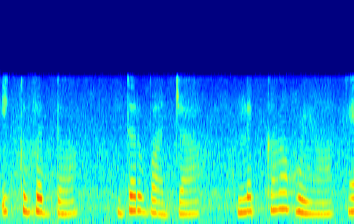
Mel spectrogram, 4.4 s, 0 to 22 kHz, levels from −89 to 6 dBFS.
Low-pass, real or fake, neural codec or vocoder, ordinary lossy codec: 5.4 kHz; fake; codec, 24 kHz, 0.9 kbps, WavTokenizer, medium speech release version 1; none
